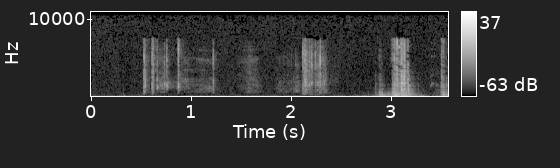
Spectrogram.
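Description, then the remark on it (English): A key rattles and clicks in the keyhole of a brass door knob in short bursts of metallic ticks, then a louder scraping clunk as the latch releases and a sturdy metal door painted bright red opens. No one speaks. “You insert the key into the brass door knob and it goes in easily. You turn the knob and the door opens.”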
